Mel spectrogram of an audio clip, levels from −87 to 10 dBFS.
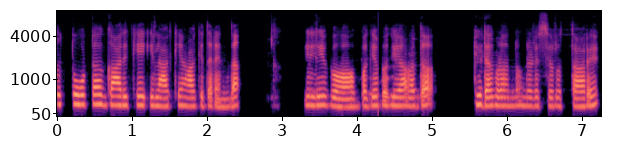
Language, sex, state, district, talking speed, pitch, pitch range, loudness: Kannada, female, Karnataka, Belgaum, 75 wpm, 205 Hz, 195-215 Hz, -16 LUFS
